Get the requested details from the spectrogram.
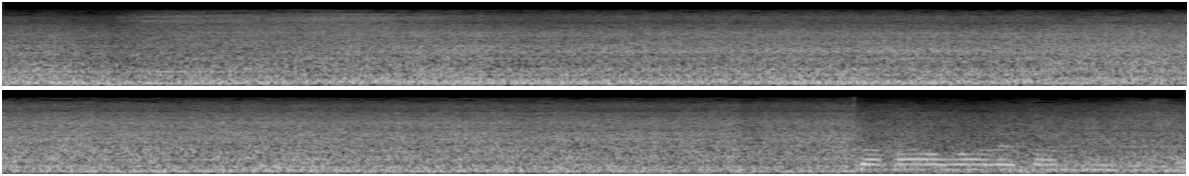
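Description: A fire engine's motor idles with a steady low hum.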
